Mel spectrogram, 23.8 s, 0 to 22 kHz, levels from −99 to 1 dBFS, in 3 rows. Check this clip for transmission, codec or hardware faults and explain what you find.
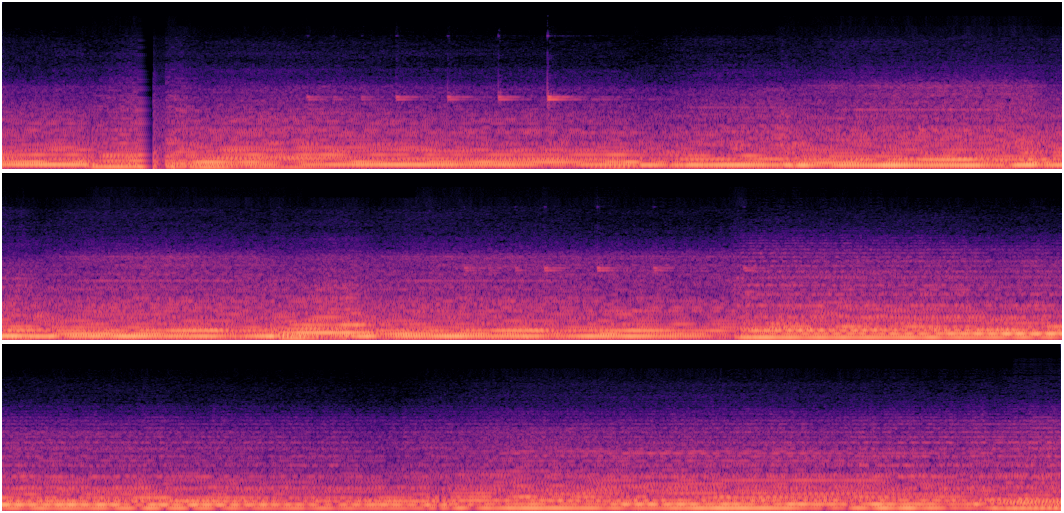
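There's one fault, a long network dropout, running from about 1.03 s to 1.32 s. Some 120 ms of the audio never arrives, and the receiver papers over the gap by stretching the last sound it had into a buzzy, fading fill lasting about 260 ms, with no dead silence. When the sound returns, the missing chunk is simply gone and the timing shifts by a few tens of milliseconds. Packet loss on the network is the likely cause. The call path itself is audible as a top end that stops around 12 kHz, which fits an Opus call codec running at a fairly modest bitrate.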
